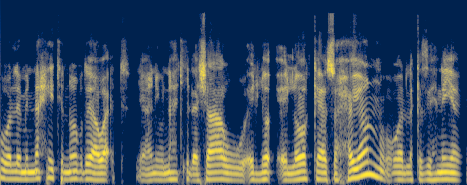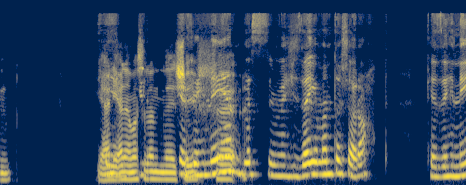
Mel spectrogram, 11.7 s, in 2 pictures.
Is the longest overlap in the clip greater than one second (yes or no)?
yes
